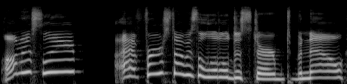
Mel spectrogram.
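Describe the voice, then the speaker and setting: A woman's voice: very high-pitched, sing-song, moderate pace, no echo, studio quality. A woman co-hosting a casual podcast chat, reacting with frequent laughter and casual swearing. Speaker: podcast co-host.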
